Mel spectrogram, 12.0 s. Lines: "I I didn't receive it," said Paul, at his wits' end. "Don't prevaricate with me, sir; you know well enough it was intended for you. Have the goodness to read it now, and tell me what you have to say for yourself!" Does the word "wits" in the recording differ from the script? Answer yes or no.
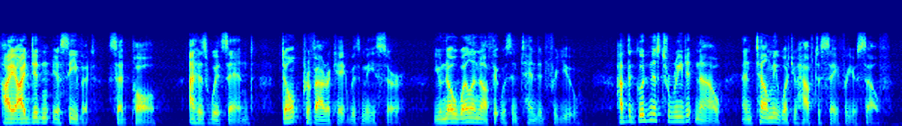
no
